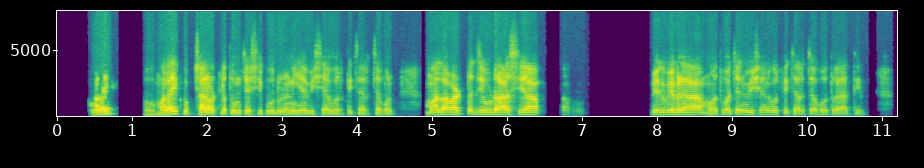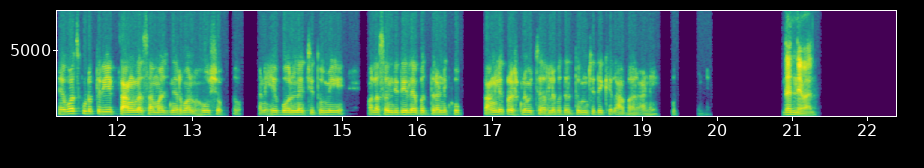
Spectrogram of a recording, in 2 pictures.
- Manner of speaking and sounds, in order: other background noise
- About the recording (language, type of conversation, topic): Marathi, podcast, शाळेत शिकलेलं आजच्या आयुष्यात कसं उपयोगी पडतं?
